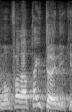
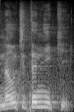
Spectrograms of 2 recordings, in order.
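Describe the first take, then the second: First: The word begins with the sound of 'Titã'. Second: The word does not begin like 'Titã'. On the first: The speaker calls it right. "Justamente porque vem de Titanic" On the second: The speaker calls it wrong. "A Globo começou a falar errado"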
